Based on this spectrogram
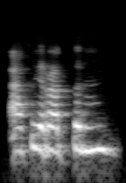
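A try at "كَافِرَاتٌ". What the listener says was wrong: kafiratun. Panjang ya ada matnya karena rumusnya jamak muannas salim tadi mufrad ditambah dengan alif dan ta. Kafiratun.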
